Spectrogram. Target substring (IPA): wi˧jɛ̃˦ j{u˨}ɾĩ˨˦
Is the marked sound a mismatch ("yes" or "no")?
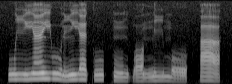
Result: yes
